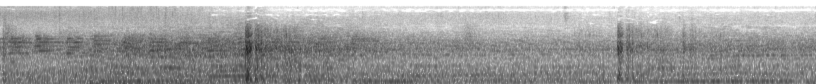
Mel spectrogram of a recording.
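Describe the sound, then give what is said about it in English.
A stolen car's engine roars steadily as it speeds away toward the mountains, with broad rumbling road noise and two sharp knocks partway through. No voices. “watches as the stolen car speeds away, disappearing behind a cloud of dust.”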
